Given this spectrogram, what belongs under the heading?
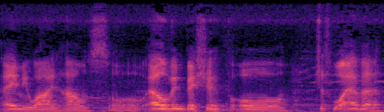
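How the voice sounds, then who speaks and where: This man talks in a medium pitch with monotone, flat intonation. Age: 30s. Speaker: guitarist. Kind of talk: casual vlog talk to camera. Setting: living room at home. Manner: hesitant, lots of fillers.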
